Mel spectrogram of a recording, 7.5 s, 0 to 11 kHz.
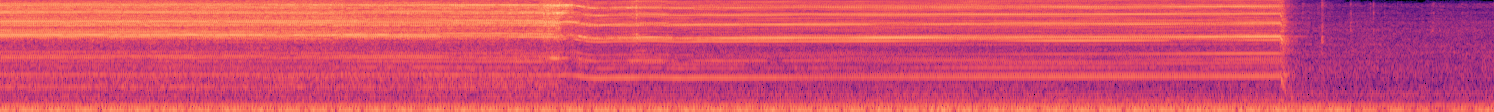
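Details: Yamaha F300 outboard on a Grady-White 307, cold 42°F day, after trim seal replacement and bleeding: steady trim pump hum with smooth tone shift midway as it reverses; no gurgling, bled and healthy, normal operation.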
